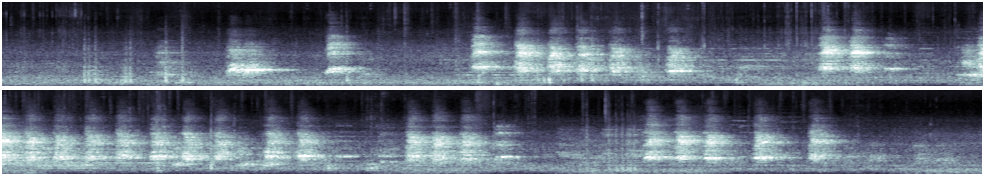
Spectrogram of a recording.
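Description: A dog barking in bouts of several quick barks, with short pauses between the bouts.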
